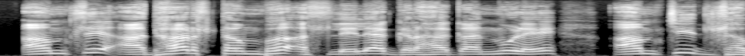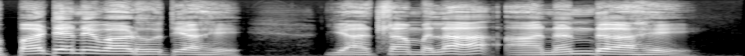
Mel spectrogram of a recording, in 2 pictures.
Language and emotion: Marathi, happy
